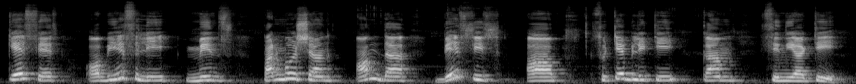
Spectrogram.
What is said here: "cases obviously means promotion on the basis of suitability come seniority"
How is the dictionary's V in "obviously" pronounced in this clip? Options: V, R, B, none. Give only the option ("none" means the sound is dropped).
none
